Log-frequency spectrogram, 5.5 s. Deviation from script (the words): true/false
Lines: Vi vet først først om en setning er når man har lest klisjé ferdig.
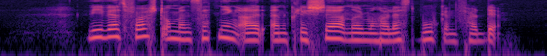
true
